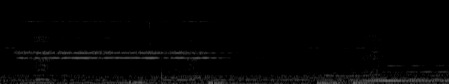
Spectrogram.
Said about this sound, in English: Pick up the phone.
